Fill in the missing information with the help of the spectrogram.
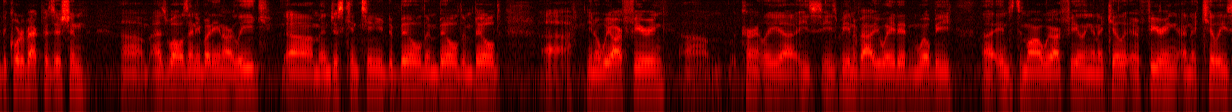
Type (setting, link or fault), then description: setting, busy venue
